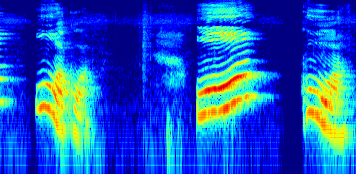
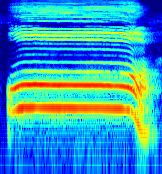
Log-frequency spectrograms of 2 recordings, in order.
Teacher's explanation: звук О І він довгий ми можемо його тягнути у слові око 2 голосних звука перший звук голосний другий звук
